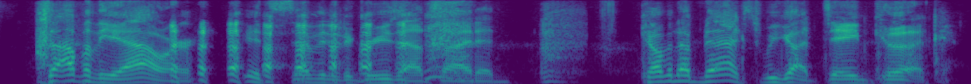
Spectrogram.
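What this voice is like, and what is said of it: Exaggerated radio DJ voice. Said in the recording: “radio voice ... You're doing your puker voice ... That's what they call those guys that talk like this ... That's called a puker voice.”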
